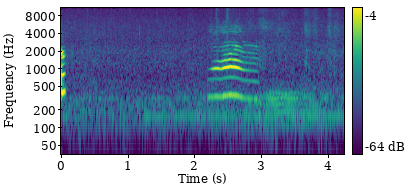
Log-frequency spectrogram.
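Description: A single short spoken "yeah" with a rising-then-falling pitch about two seconds in, over a faint steady low hum.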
